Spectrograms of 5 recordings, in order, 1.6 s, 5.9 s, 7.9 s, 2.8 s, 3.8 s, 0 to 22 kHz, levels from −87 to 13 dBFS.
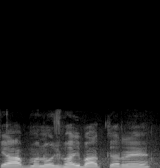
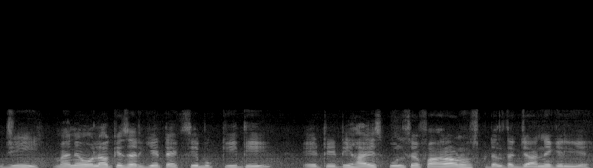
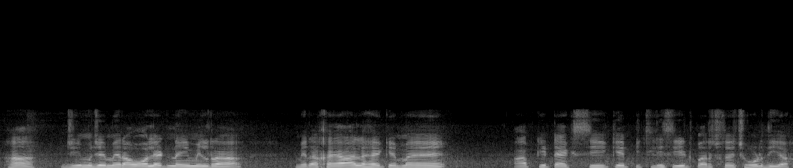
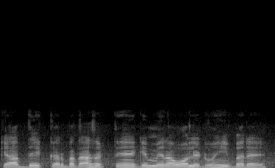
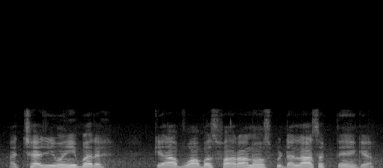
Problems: none marked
